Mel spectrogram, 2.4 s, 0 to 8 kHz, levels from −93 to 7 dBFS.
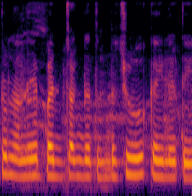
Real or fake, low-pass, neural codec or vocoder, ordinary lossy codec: fake; none; codec, 16 kHz, 16 kbps, FreqCodec, smaller model; none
